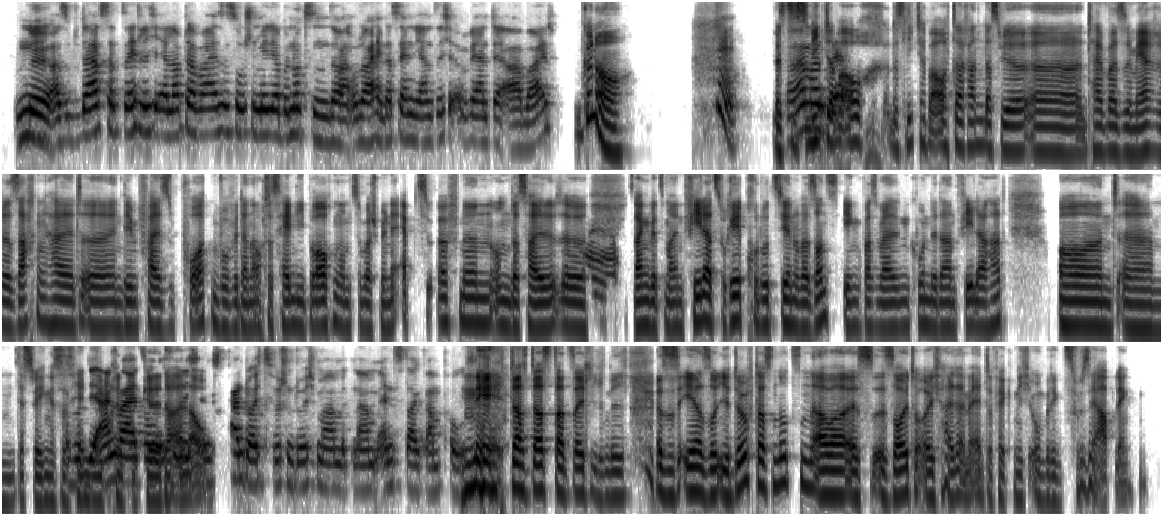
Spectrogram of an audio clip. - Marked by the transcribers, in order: other background noise; laughing while speaking: "Ne"
- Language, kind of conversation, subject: German, podcast, Wie nutzt du soziale Medien im Alltag sinnvoll?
